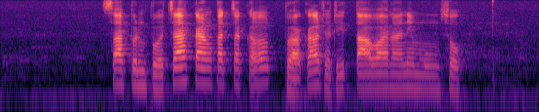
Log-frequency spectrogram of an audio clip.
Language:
Javanese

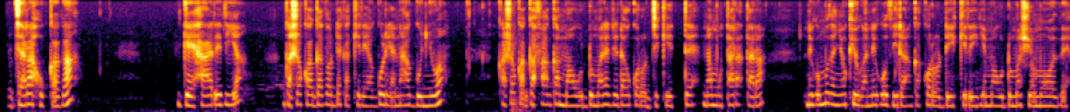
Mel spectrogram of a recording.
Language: Kikuyu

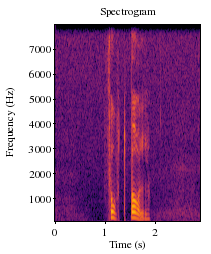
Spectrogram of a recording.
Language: Swedish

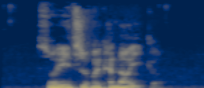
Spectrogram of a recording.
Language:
Chinese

